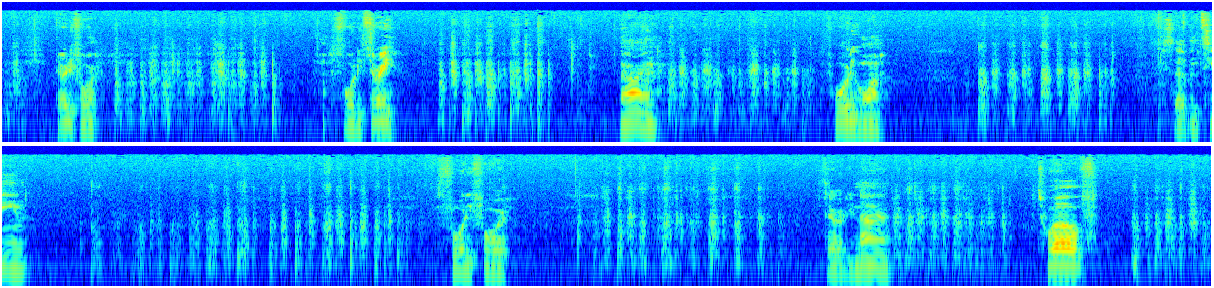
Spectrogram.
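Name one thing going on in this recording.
A coin scratches across a card in short, quick strokes.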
